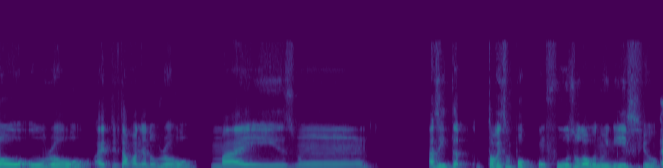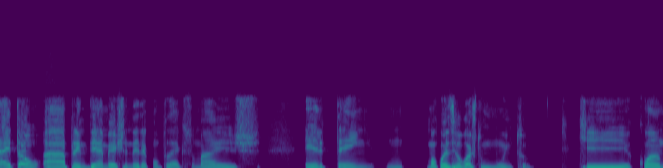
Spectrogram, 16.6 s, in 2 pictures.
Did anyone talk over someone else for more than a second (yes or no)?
no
